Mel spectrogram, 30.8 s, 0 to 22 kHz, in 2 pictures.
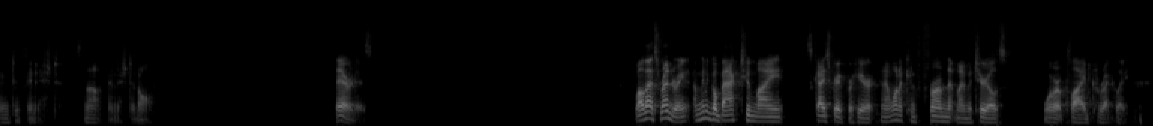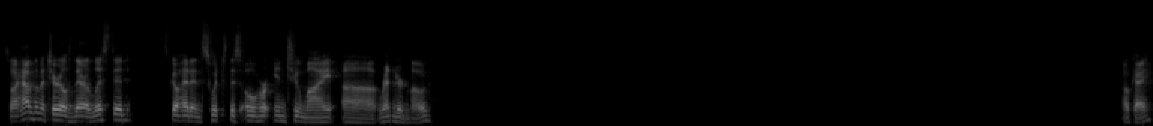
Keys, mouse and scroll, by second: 2.3 click, 10.7 click, 11.2 F15, 11.8 click, 12.7 click, 13.8 click, 17.6 click, 19.1 click, 21.0 click.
